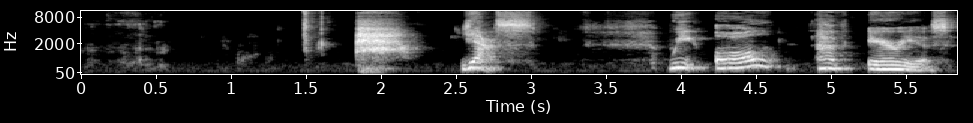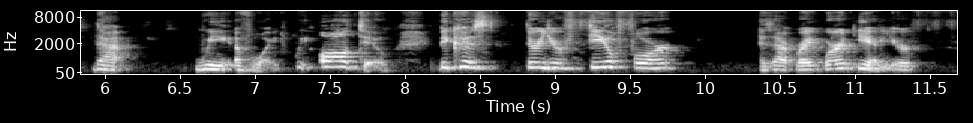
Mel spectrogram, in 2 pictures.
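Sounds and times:
gulp: 0.0s - 2.3s
person taking a sip of a drink: 0.0s - 2.3s
speech: 2.5s - 3.1s, 3.8s - 11.6s.

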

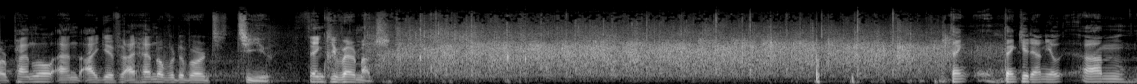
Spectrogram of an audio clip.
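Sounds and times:
speech: 0.0s - 4.1s, 9.5s - 11.3s
audience applause for the panel: 3.2s - 10.0s.

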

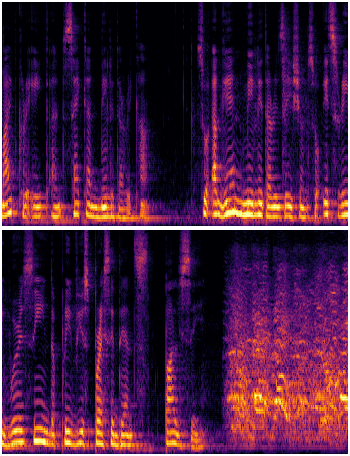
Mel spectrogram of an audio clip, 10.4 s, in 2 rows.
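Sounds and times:
speech: 0.0s - 2.3s, 3.0s - 8.7s
crowd cheering and shouting at arrival: 8.5s - 10.3s.

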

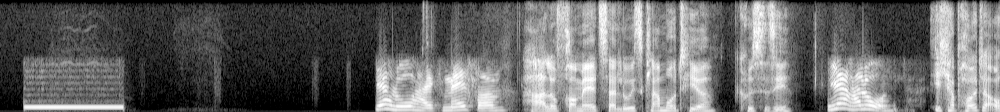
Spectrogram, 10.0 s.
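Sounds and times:
telephone tone as a call is placed: 0.2s - 1.3s
speech: 3.8s - 9.9s.

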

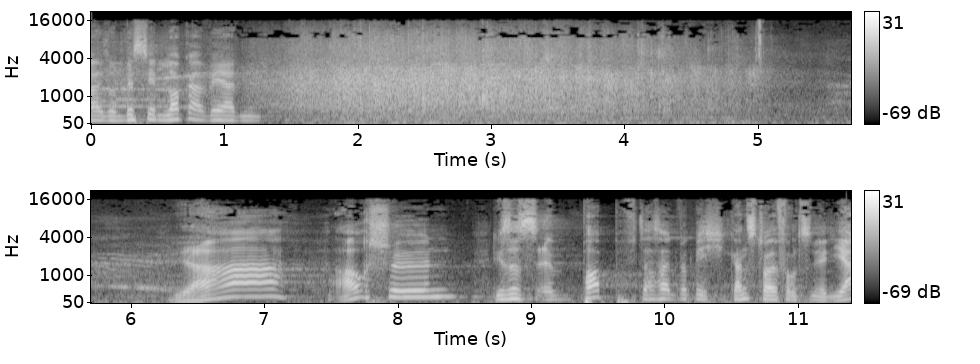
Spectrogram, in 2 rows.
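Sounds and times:
speech: 0.0s - 1.5s, 6.3s - 11.3s
audience clapping: 0.0s - 5.2s.

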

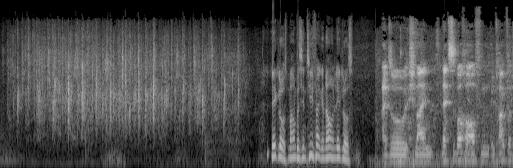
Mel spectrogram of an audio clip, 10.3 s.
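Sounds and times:
crowd applause: 0.0s - 5.1s
speech: 5.4s - 10.2s.

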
